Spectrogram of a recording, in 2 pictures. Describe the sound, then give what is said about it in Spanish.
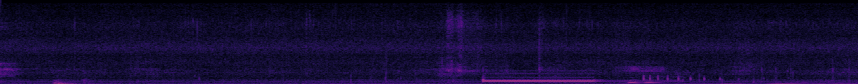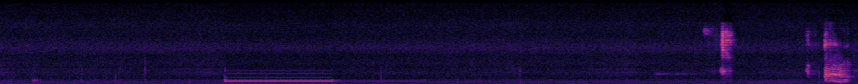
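A telephone call goes unanswered with two ringback tones, each a steady mid-pitched purr about a second long, spaced about six seconds apart. Faint clicks and soft background noise fill the gaps between them. “Estaba que lo llamaba a Picaflor, pero no contesta.”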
